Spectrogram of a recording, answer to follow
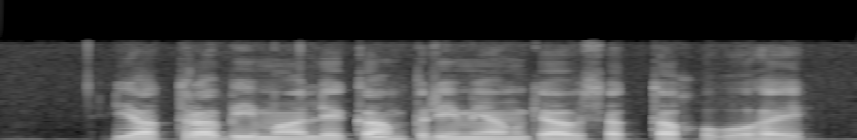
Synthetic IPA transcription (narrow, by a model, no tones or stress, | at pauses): jaːt̪ɾabiːmaːleːkaːmpɾiːmijəmkeaːwəʃək̚t̪axoboɦəe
